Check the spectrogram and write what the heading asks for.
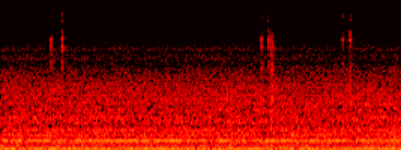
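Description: A few faint computer mouse clicks, spaced seconds apart, over a low steady room hum.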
